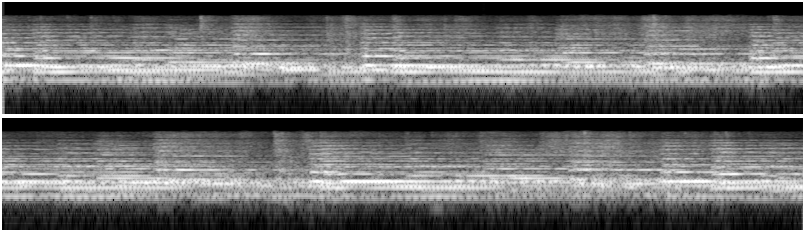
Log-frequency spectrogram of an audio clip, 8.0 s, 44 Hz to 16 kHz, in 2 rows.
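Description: A ring of five church bells, tenor 10 cwt in A-flat, rung full-circle in rounds: the bells strike one after another from highest to lowest in an even, repeating rhythm, their tones overlapping as each rings on.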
